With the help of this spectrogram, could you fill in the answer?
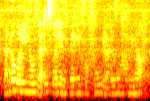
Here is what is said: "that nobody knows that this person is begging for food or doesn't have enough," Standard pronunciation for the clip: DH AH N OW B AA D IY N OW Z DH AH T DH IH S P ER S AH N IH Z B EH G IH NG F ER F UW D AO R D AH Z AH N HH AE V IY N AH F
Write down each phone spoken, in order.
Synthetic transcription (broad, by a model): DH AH N OW B AA D IY N OW Z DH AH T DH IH S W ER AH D IH Z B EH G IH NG F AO F UW D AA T D AH Z AH N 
